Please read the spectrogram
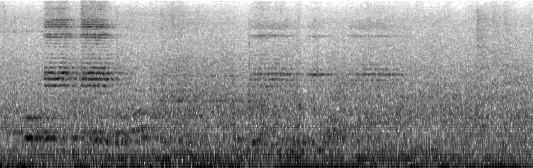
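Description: Steady low background rumble like road traffic, with two short high-pitched horn-like toots, one just after the start and one about two seconds in.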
